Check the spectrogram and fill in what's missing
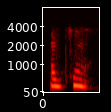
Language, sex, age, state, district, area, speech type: Hindi, female, 18-30, Madhya Pradesh, Gwalior, rural, conversation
